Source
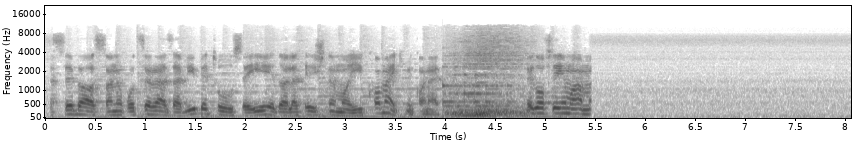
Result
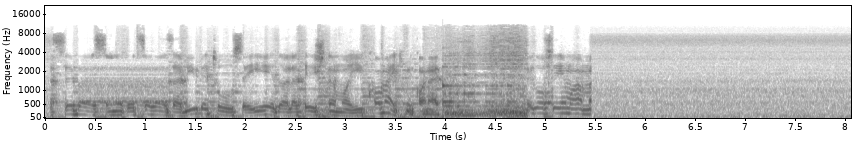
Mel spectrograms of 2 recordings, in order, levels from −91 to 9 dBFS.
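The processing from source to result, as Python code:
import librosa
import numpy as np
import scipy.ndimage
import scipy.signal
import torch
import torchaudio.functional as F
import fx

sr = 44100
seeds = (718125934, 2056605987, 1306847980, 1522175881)

y = fx.over_compress(x, sr, threshold_db=-30.0, ratio=-1.0)
y = fx.spec_repair(y, sr, seeds[0], start_s=0.39, length_s=0.82, low_hz=570.0, high_hz=3200.0, source='before')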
